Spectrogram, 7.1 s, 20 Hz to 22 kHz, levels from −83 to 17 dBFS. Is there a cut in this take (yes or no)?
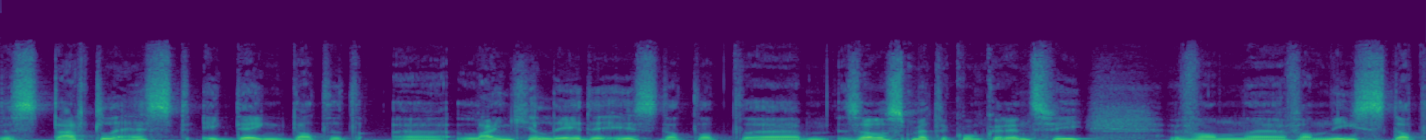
no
